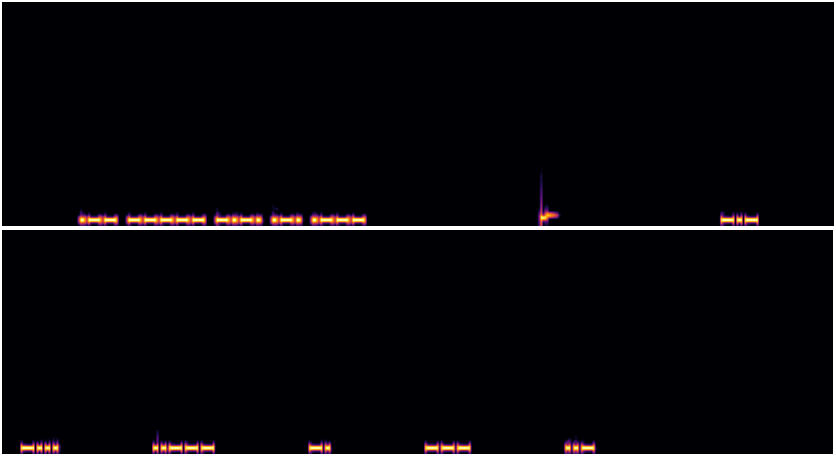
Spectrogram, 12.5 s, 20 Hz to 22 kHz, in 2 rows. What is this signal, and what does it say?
Morse code, heard as a keyed tone, about 40 wpm, spaced as for 16 wpm, 700 Hz. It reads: W0CRJ KB2NOU
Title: USA Call Signs - 8x Character Spacing - 40wpm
